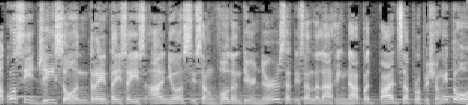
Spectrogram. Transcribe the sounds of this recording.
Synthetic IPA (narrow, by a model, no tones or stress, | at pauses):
ʔɐko̞sid͡ʒɛjsont̪ɾɛnt̪ɐjsɛjsʔaɲo̞sʔɪsaŋvolont̪iɹnɛɹsɐt̪ɪsaŋlɐlaːkɪŋnapɐd̪̚pad̪̚sɐpɾofɛʃjo̞ŋɪt̪o̞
